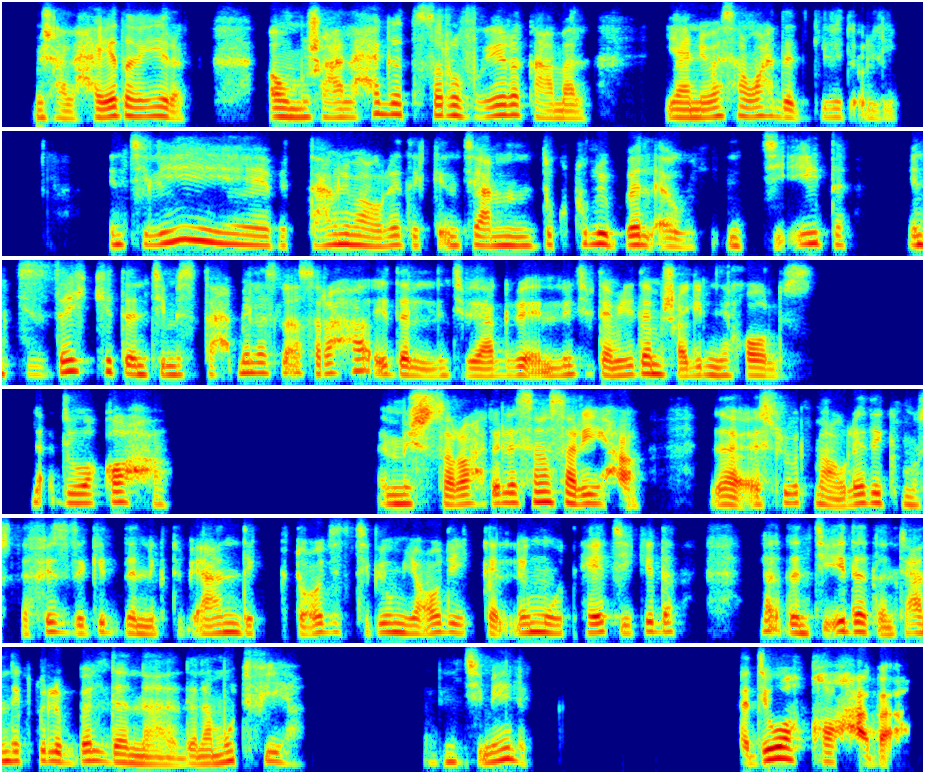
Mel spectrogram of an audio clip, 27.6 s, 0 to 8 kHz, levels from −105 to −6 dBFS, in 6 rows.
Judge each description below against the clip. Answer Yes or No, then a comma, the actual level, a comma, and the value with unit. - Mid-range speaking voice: Yes, medium, 170 Hz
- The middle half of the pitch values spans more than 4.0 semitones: No, average, 3.2 semitones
